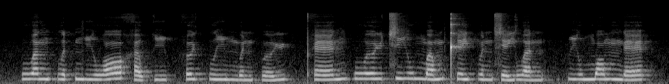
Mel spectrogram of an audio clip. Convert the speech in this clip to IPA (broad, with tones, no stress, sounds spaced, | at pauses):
w ɐ˧ ŋ kʷ ɐ˨˥ t̚ ŋ iː˨ w ɔː˥ h ɐ˨˩ w k iː˨ p̚ h ɵ˥ ɥ kʷ iː˧ m ɵ˨ n p ɵ˨˥ ɥ | pʰ ɛː˨˥ ŋ | w ɵ˧ ɥ t͡s iː˧ w m ɐ˨˥ m kʰ e˥ j p ɵ˧ n s e˨˥ j w ɐ˧ n | p iː˧ w m ɔː˥ m ŋ ɛː˨˥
